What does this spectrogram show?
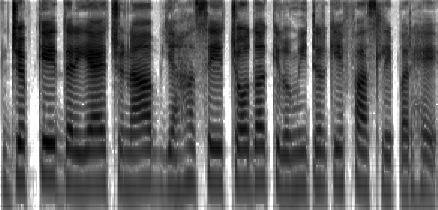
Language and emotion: Urdu, neutral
